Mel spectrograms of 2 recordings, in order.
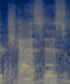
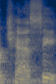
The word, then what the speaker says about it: chassis: call it the monitor chasis or chassis Tim we pronounce it both ways I know people have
